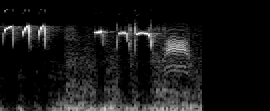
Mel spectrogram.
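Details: Black-capped chickadee, wild, being hand fed: three quick thin high notes, a pause, then three more sharp high chips and a short hoarse buzzy dee ending the call.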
